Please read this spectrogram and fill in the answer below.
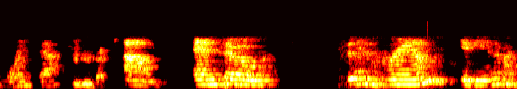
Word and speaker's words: Graham Gideon: And so this is Graham Gideon, am I pronouncing your name correctly?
